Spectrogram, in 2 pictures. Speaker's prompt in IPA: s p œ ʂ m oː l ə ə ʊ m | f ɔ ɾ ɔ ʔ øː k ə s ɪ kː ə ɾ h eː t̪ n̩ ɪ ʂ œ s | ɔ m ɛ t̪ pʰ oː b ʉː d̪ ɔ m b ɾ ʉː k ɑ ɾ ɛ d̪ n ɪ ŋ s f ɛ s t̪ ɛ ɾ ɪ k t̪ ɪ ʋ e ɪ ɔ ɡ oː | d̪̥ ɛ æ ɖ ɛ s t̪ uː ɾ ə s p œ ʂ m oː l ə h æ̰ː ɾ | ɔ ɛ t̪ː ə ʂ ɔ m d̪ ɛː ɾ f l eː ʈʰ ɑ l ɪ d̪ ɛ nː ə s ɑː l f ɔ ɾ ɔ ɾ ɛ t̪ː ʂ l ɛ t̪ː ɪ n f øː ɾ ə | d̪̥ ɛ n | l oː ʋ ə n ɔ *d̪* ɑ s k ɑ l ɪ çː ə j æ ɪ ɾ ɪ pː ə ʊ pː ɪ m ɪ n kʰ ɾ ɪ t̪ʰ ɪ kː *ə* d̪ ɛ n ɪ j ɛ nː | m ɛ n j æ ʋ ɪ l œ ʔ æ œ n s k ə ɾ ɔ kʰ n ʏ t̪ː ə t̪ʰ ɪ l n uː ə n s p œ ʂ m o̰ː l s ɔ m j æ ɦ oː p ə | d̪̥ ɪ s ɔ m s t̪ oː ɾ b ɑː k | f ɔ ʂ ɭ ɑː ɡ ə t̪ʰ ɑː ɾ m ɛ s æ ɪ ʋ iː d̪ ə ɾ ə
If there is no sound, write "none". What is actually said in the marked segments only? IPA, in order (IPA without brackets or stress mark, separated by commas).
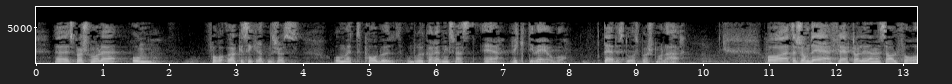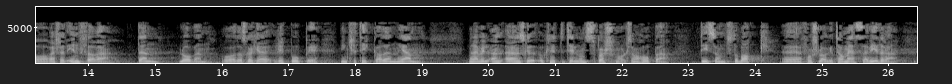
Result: d̪, ɑ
